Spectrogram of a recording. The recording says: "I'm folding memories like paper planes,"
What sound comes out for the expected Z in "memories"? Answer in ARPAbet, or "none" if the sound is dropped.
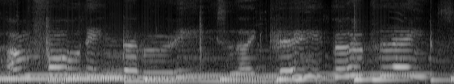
Z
